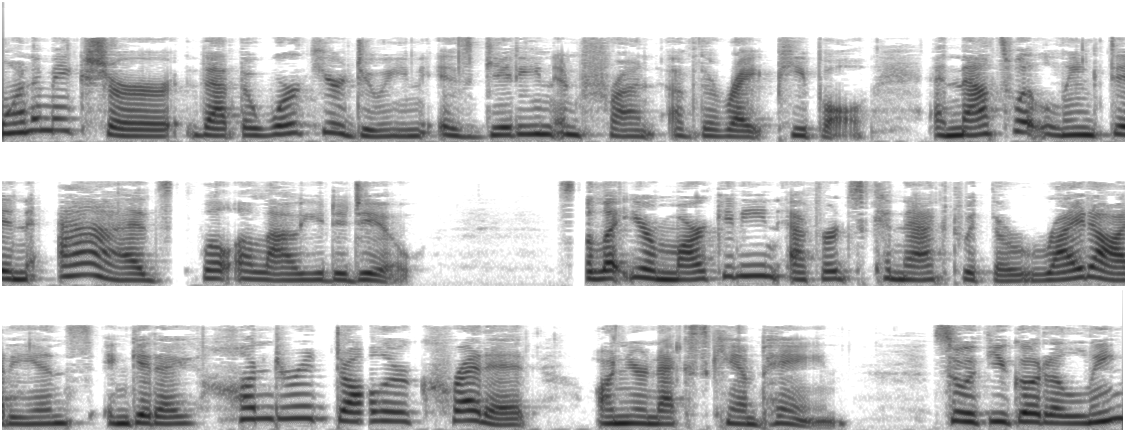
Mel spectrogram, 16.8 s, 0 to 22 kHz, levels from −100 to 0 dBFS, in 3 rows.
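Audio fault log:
throughout: low-delay AAC compression, likely; speech sounds rough and grainy, with noise between harmonics and a lowered or synthetic top band, pointing to a low bitrate near 32 kbps.
6.44–6.54 s, 8.45–8.56 s, 13.01–13.08 s: AAC frame loss with muting; soft-edged silent holes of about 90, 90 and 60 ms that fade out and in, unlike hard dropouts.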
